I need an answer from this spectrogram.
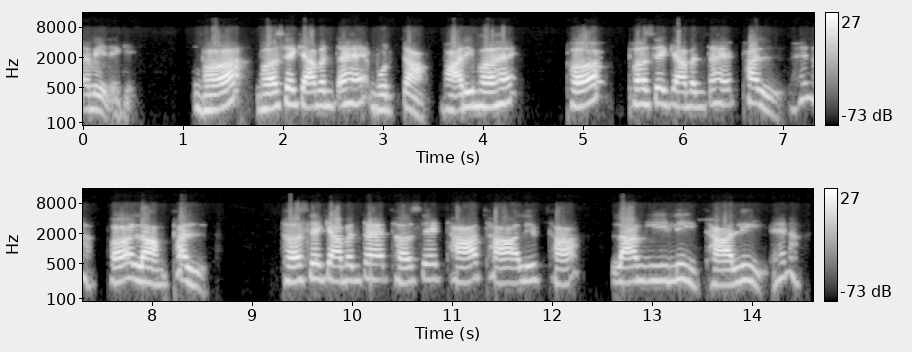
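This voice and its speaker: A woman's voice: fairly high pitch, fairly even intonation, slow pace, no echo. A woman teaching an Urdu lesson online, patiently sounding out letters and checking that her students follow. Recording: tinny phone-like dry sound.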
